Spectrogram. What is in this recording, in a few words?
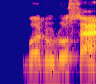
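"berurusan", Malay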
